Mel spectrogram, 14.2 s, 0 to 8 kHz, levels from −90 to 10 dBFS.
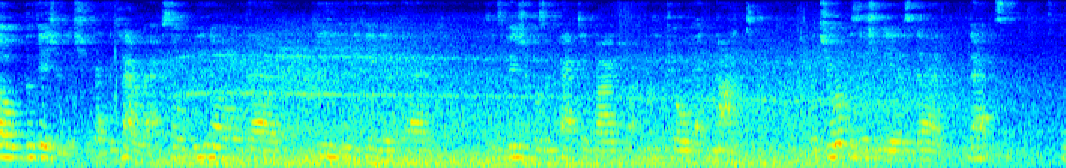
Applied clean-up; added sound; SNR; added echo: none; Fixed-wing aircraft, airplane; 3 dB; reverberation time 0.7 s.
